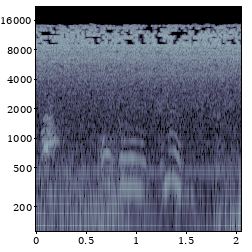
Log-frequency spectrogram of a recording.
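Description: Faint voices at a front door, a few short soft syllables, under a steady low hum from the recording.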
